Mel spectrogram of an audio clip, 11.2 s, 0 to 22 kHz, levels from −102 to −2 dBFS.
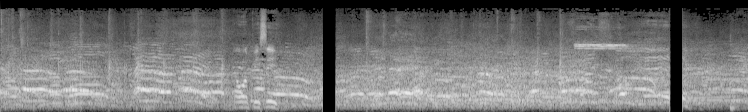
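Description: At 4.83 to 5.03 s and again at 10.03 to 10.23 s, the sound drops out for 200 ms. These are gaps between chunks. The audio arrives in 5-second pieces, and silence sits at each join. Nothing is lost, but the sound is interrupted at each join.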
